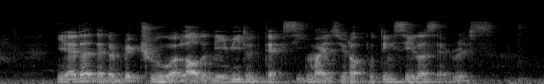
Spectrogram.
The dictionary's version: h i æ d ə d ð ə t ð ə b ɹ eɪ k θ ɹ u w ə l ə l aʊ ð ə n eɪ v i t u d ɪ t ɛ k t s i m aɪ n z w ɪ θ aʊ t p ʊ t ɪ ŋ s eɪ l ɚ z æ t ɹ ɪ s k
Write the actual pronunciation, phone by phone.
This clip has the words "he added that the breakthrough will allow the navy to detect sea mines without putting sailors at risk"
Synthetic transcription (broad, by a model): h i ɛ d ə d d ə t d ə b ɹ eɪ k t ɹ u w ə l ə l aʊ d ə n eɪ v i t u d ɪ t ɛ k t s i m aɪ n s w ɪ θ aʊ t p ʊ t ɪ ŋ s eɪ l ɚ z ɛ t ɹ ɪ s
